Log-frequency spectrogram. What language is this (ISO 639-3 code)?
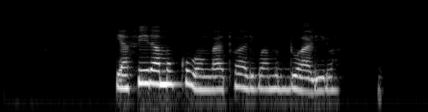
lug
